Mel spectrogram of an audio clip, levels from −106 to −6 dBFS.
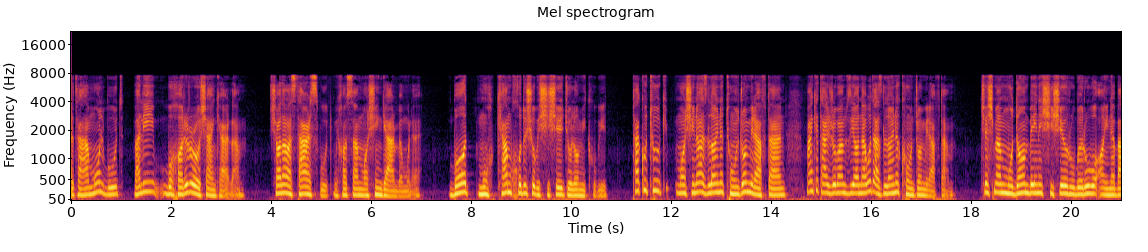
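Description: A short stretch of speech, and there's nothing technically wrong with it that stands out to the ear.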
